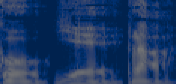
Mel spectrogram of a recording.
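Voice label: "koyera", concatenated syllables; Affixing experiment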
